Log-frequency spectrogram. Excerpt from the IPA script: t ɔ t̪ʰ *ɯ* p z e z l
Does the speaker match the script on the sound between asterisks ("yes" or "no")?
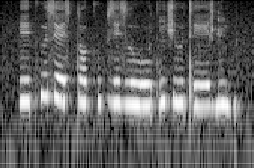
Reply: no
